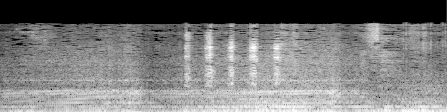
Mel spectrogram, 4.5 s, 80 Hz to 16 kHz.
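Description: An Audi RS6 under hard acceleration, a loud, close engine roar that climbs steadily with a rhythmic burbling pulse through the middle, with no speech.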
